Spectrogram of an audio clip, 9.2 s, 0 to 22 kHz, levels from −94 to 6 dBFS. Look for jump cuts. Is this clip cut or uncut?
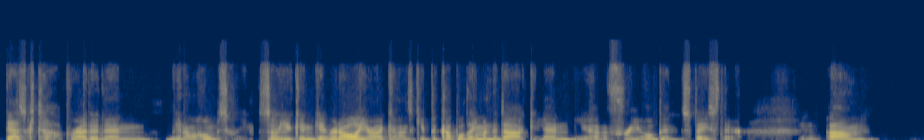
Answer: cut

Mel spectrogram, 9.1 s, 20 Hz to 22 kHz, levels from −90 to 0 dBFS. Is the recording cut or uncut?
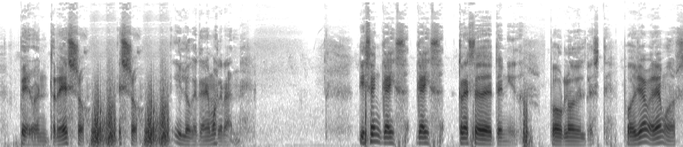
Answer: cut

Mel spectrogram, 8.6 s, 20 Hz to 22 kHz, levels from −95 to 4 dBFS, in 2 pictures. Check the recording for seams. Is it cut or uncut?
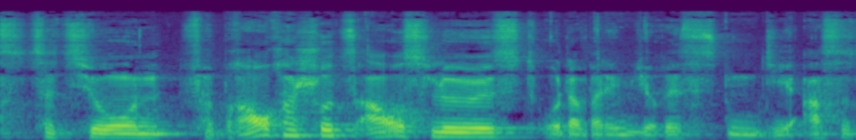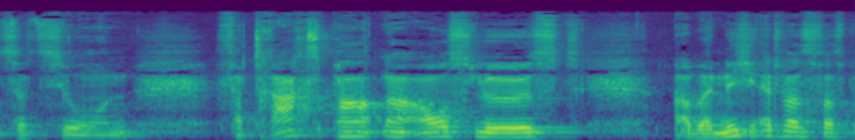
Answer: cut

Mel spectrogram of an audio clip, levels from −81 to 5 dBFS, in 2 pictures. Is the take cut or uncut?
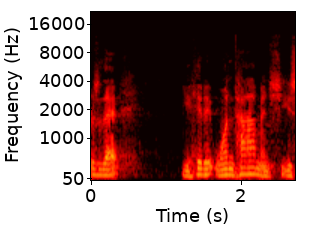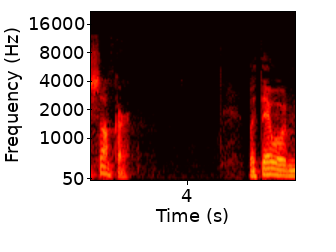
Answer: uncut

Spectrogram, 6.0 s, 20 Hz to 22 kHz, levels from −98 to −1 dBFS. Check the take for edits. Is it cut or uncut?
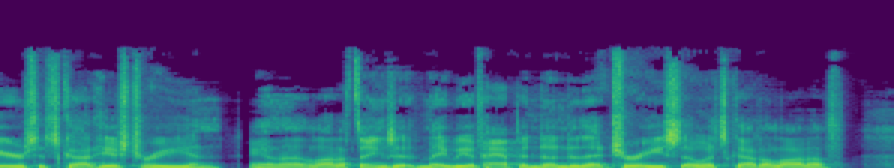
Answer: cut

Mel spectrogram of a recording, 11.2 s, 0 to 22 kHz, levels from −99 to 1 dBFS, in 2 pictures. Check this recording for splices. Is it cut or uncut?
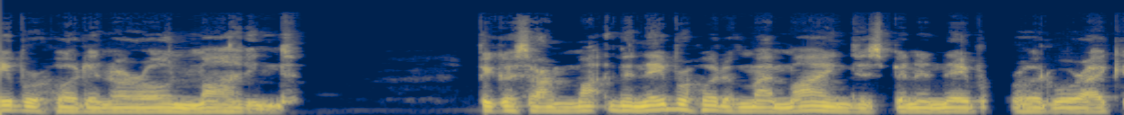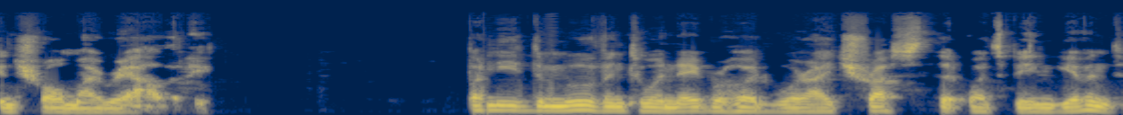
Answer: cut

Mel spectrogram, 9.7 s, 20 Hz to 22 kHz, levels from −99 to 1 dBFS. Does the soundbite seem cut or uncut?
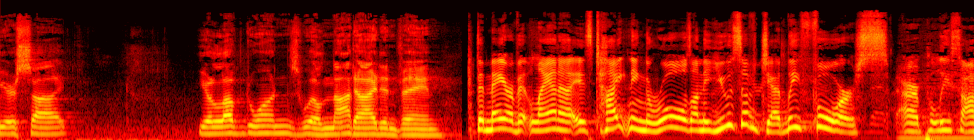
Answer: cut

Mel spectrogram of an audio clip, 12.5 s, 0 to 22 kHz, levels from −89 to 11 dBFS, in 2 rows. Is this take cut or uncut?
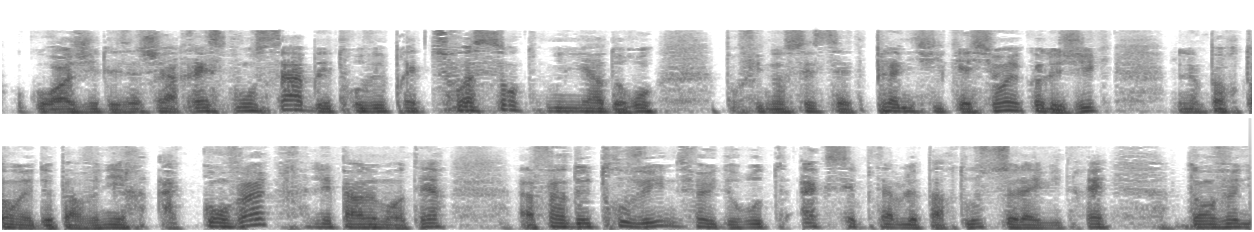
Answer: uncut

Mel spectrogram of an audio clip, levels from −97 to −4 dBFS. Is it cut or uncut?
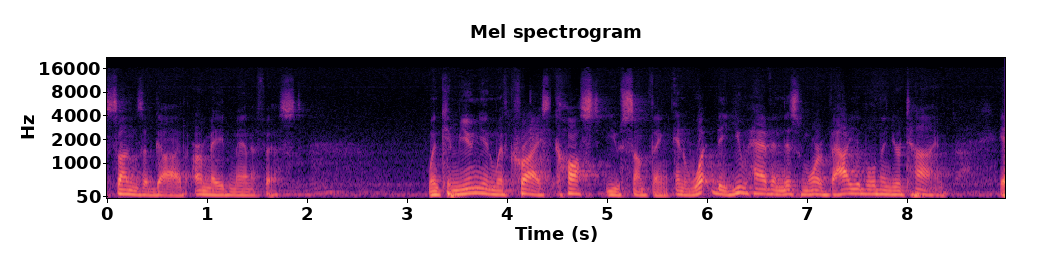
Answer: cut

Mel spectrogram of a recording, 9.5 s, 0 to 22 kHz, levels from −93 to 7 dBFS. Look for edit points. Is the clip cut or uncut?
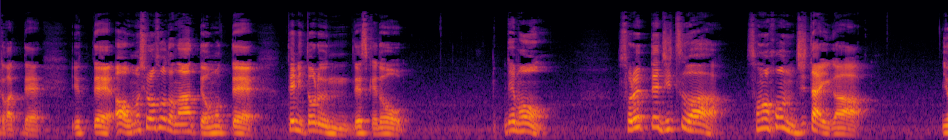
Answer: uncut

